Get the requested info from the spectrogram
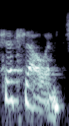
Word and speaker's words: Chefchaouen: Uh, is Chef Showen correct? – Yes, Chef Showen. Chef yes, Showen. Very. Yep.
